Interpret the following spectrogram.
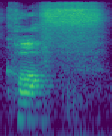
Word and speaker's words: cough: Cough. Coughed. So, any F pronunciation, it might be written differently, but the pronunciation is still an F sound.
